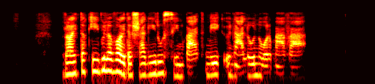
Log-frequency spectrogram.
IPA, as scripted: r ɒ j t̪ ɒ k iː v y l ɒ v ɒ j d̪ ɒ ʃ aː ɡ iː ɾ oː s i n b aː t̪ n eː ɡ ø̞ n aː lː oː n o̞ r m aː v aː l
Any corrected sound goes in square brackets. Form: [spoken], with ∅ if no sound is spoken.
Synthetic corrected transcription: r ɒ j t̪ ɒ k iː v y l ɒ v ɒ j d̪ ɒ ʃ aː ɡ iː ɾ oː s i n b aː t̪ [m] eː ɡ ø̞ n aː lː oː n o̞ r m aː v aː l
